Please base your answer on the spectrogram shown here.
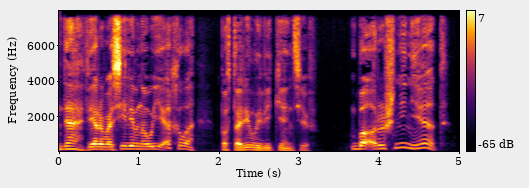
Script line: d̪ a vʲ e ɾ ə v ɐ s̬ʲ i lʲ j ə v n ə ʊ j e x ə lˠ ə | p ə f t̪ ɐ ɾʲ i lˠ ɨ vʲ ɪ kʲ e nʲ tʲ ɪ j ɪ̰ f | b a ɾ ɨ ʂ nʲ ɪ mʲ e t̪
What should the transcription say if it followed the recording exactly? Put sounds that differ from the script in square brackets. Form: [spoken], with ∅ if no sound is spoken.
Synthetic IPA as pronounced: d̪ a vʲ e ɾ ə v ɐ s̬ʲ i lʲ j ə v n ə ʊ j e x ə lˠ ə | p ə f t̪ ɐ ɾʲ i lˠ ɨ vʲ ɪ kʲ e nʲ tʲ ɪ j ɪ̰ f | b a ɾ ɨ ʂ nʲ ɪ [nʲ] e t̪

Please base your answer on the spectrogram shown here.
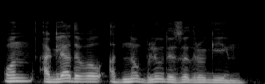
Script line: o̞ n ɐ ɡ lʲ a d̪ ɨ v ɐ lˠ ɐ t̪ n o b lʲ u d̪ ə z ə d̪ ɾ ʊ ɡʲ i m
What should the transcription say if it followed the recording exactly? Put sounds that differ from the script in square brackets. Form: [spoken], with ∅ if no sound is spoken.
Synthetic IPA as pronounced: o̞ n ɐ ɡ lʲ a d̪ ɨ v [ə] lˠ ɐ [d̪] n o b lʲ u d̪ ə z ə d̪ ɾ ʊ ɡʲ i m

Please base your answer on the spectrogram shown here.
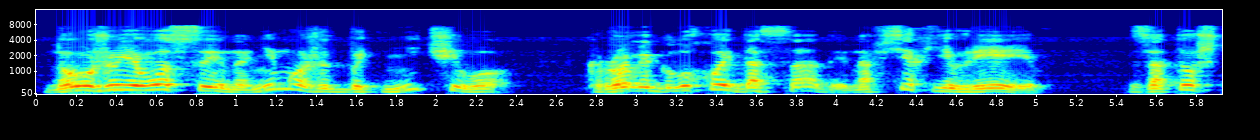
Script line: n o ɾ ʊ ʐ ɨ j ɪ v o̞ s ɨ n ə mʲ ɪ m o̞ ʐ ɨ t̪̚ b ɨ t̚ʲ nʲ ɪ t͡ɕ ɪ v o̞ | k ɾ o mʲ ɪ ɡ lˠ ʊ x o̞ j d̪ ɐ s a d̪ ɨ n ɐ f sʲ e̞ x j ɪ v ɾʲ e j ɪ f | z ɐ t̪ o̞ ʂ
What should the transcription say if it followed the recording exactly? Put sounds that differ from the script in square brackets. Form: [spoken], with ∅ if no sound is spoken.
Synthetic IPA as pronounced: n o [∅] ʊ ʐ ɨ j ɪ v o̞ s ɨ n ə [nʲ] ɪ m o̞ ʐ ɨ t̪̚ b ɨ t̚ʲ nʲ ɪ t͡ɕ ɪ v o̞ | k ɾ o mʲ ɪ ɡ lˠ ʊ x o̞ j d̪ ɐ s a d̪ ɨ n ɐ f sʲ e̞ x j ɪ v ɾʲ e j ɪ f | z ɐ t̪ o̞ ʂ

